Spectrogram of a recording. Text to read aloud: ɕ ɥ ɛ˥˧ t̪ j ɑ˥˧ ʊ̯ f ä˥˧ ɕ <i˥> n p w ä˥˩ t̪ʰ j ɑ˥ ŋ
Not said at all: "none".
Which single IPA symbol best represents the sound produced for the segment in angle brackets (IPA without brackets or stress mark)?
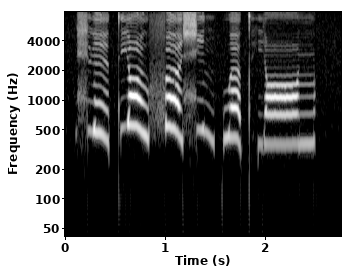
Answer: i˥˧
